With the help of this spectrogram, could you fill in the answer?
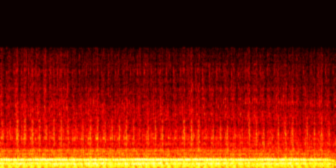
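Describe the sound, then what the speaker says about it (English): A sewing machine stitches together the fabric legs of a rabbit softie toy, a steady, close mechanical hum with a fast even clatter running without a break. "So I'm now going to sew the legs together"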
